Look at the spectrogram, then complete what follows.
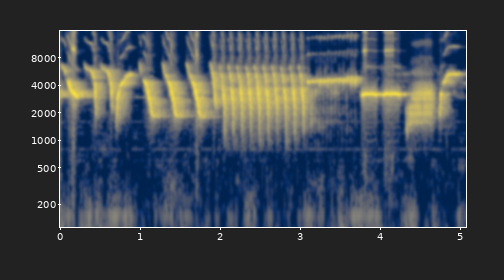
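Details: Male canary, caged in Indonesia, in a 'ngerol' rolling song used as a tutor recording: swept chirps, a fast buzzy rattle roll, a steady high whistle, a low buzz and a final rising note.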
